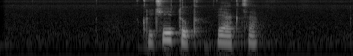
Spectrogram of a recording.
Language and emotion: Russian, neutral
